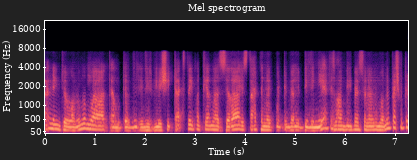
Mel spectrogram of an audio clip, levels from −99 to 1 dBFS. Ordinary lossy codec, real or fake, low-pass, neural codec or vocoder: MP3, 96 kbps; fake; 7.2 kHz; codec, 16 kHz, 0.5 kbps, FreqCodec, smaller model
